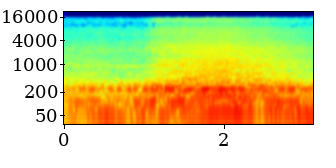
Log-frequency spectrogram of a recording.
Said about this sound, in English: There we go, revving up the Buick.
